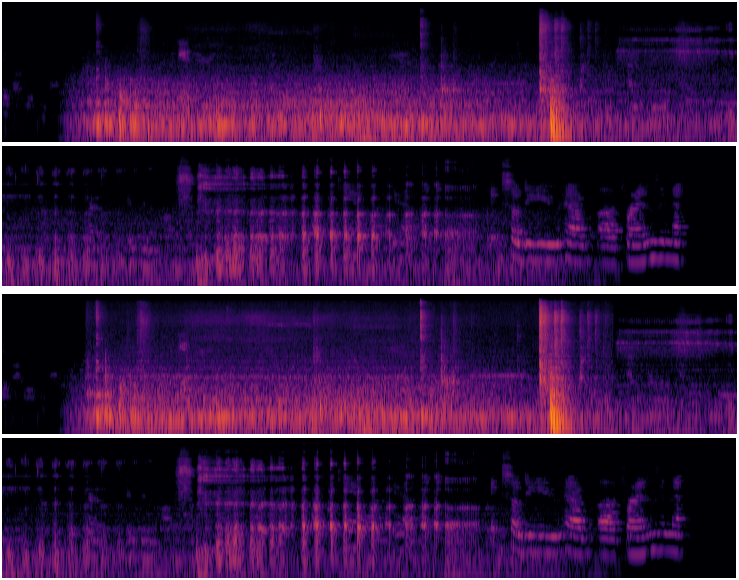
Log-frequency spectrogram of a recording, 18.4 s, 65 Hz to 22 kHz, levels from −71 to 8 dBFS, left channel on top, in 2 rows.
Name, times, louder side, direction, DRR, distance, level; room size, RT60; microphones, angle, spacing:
voice 1, 0.0-1.6 2.0-9.8 10.3-12.8, equal, 25° right, -2 dB, 3.9 m, -57 dB
Thunder, 0.7-16.7, left 2 dB, 60° left, 0.8 m, -43 dB
sound 1, 1.0-7.7, right 4 dB, 40° right, 0.6 m, -34 dB
Laughter, 7.7-15.2, right 1 dB, 5° right, 1.0 m, -41 dB
voice 2, 13.4-14.5 15.3-17.7, right 1 dB, 20° left, -2 dB, 2.8 m, -45 dB
10.5 x 4.0 x 2.7 m, 0.32 s
head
